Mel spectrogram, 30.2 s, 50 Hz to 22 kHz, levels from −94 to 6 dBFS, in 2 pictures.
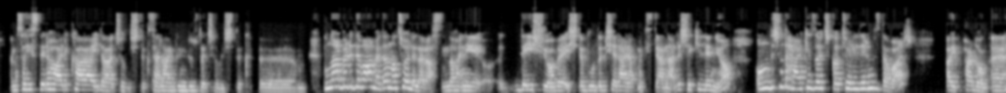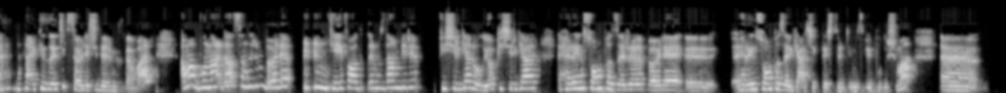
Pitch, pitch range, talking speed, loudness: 220 Hz, 175-275 Hz, 125 wpm, -13 LUFS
